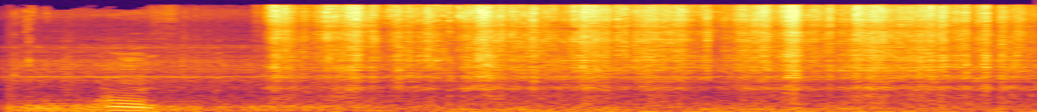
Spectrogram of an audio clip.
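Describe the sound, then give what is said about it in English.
A brief hummed murmur, then steady crunchy chewing of a chili burger with chips and onions: crackly, brittle bites and grinding repeating irregularly for several seconds at moderate loudness. “Onions are crunchy. So are the chips.”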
